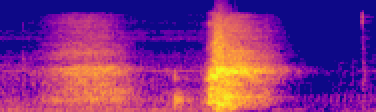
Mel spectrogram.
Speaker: Excuse me. First time after all these modules that I've sneezed on camera. That's not bad, huh?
